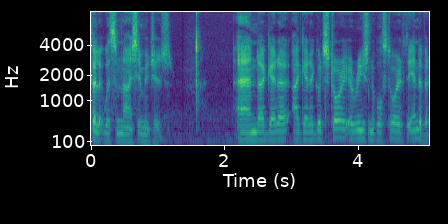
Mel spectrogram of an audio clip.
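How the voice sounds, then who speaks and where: With a British accent, a man speaks in a bright, sharp tone at a fairly quick pace with ordinary pitch variation. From South Africa (born in UK, moved at 12). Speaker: overland traveler and filmmaker. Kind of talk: interview conversation. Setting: expo event. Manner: enthusiastic.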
